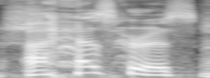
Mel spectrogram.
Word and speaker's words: Ahasuerus: Ahasuerus.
